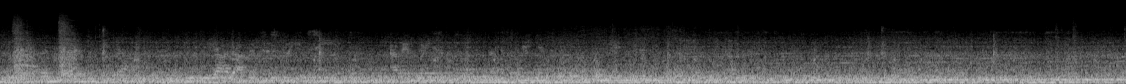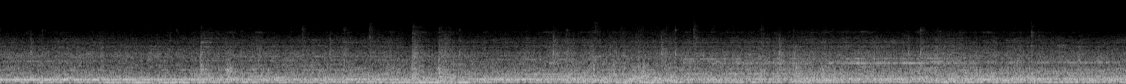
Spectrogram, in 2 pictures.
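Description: Train running, heard from inside the driver's cab: a steady running hum with a low tone that rises a little and grows stronger through the middle. A few sharp clicks of wheels over rail joints or points come in the first seconds.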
